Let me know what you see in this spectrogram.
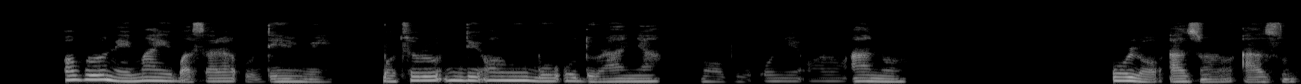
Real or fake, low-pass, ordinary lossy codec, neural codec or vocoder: real; 7.2 kHz; MP3, 48 kbps; none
